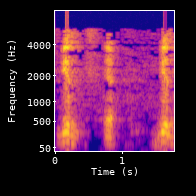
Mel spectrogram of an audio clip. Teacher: Ro sukun sebelumnya kasroh tipis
